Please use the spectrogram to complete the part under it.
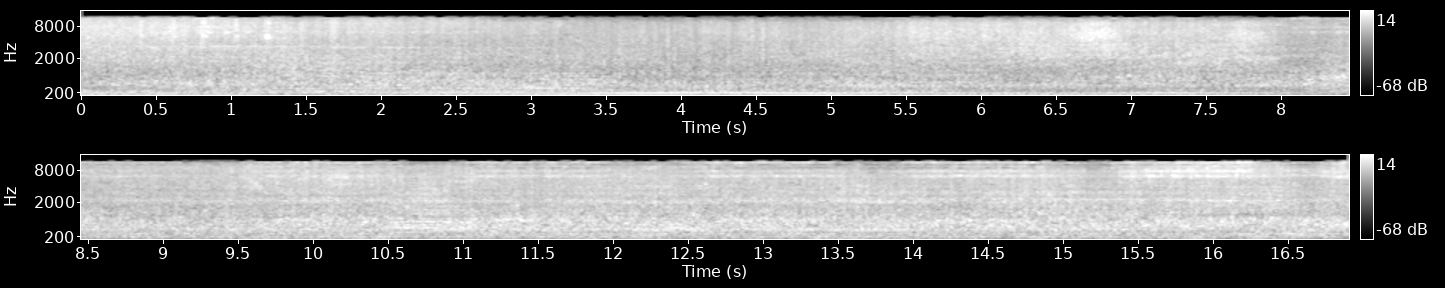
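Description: Train wheels clatter and squeal on rails as carriages roll past.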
